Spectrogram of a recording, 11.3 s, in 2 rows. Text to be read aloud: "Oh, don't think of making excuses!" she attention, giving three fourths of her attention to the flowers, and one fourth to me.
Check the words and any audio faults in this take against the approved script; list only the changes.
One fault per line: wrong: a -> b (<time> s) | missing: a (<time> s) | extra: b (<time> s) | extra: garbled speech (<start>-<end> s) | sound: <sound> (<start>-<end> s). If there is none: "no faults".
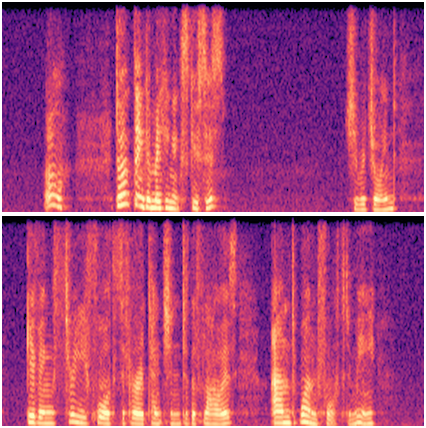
wrong: attention -> rejoined (4.7 s)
